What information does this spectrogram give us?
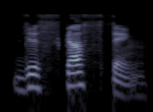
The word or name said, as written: disgustingness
